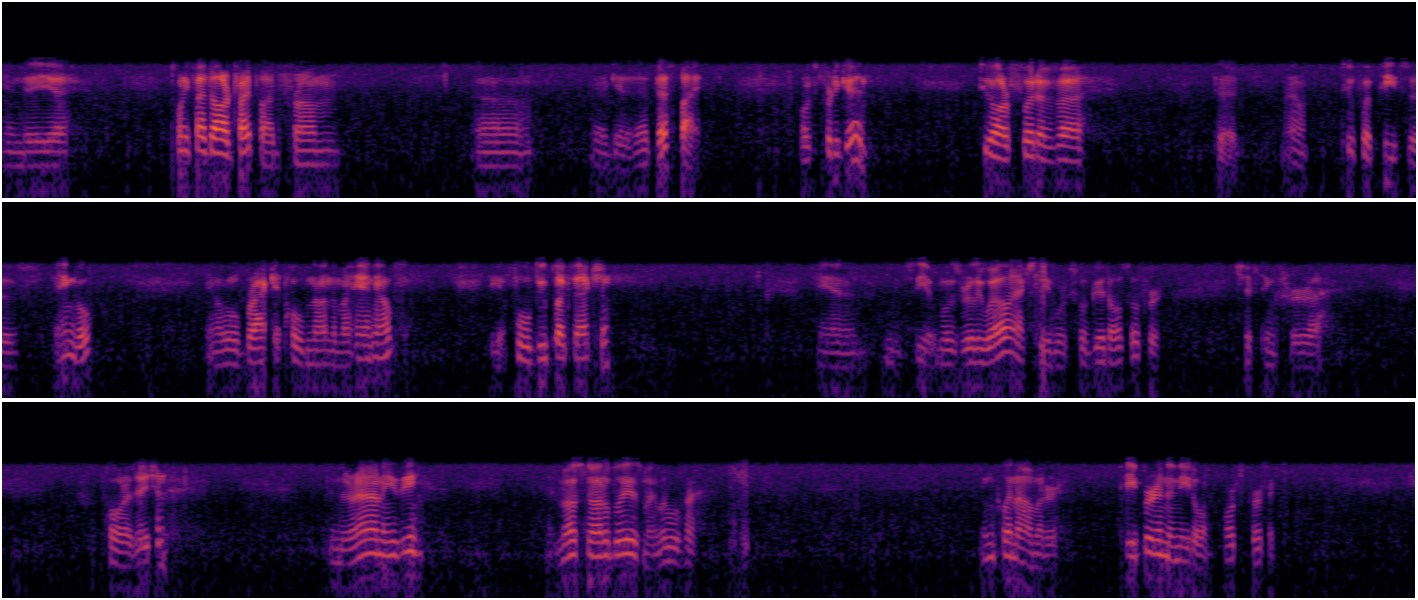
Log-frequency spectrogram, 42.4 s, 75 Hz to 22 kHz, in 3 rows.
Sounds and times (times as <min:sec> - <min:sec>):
Speech: 0:00.0 - 0:00.8, 0:01.7 - 0:03.4, 0:04.7 - 0:05.3, 0:05.9 - 0:07.0, 0:08.0 - 0:08.7, 0:09.8 - 0:10.9, 0:12.1 - 0:15.0, 0:16.2 - 0:18.2, 0:19.0 - 0:20.2, 0:22.3 - 0:25.8, 0:26.5 - 0:27.5, 0:29.3 - 0:30.1, 0:31.6 - 0:32.6, 0:33.8 - 0:35.4, 0:38.0 - 0:38.9, 0:39.5 - 0:41.1.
